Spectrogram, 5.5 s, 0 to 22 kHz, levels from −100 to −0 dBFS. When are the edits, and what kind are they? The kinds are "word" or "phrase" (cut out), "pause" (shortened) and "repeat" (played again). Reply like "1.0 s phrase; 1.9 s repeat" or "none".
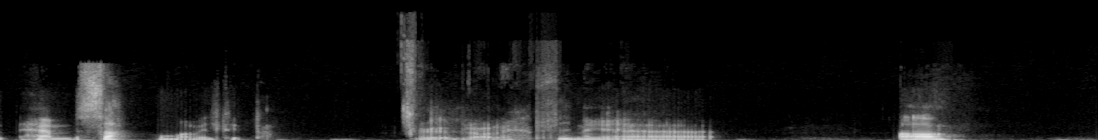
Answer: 2.7 s pause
